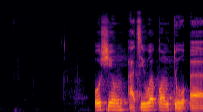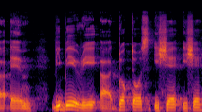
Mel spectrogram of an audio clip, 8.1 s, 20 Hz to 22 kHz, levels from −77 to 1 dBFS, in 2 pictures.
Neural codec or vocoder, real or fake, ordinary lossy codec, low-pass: none; real; none; 14.4 kHz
